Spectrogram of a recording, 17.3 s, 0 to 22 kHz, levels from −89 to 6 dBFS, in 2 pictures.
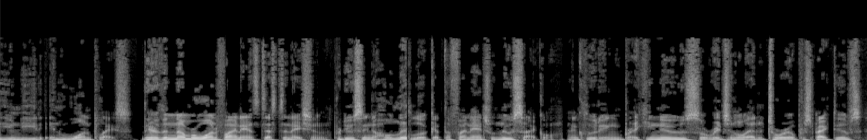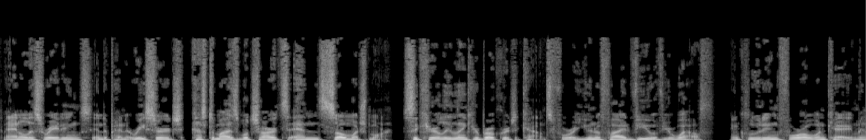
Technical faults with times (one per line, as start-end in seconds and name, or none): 4.05 damaged data in a compressed stream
